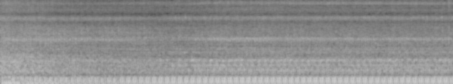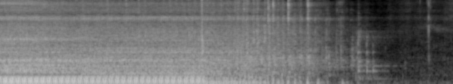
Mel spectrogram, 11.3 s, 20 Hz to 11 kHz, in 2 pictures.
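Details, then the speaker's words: Deere GT235, 1200-hour air-cooled Kawasaki, at wide open throttle after governor adjustment following carb work for lean surge; steady, even full-throttle roar with no hunting or surge, then winds down and stops. "You want to do your mixture first, and then your throttle stop, and then your governed idle, and then your wide open throttle. That's kind of the order. I'll go to wide open throttle just so you guys can see that there."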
